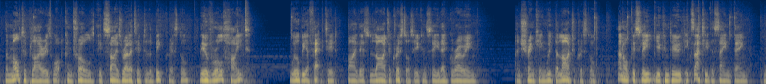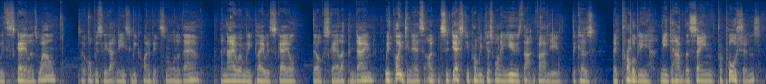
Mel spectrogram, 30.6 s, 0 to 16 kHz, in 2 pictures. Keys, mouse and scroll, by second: 0.6 click, 5.8 click, 12.0-12.5 scroll down 1, 12.5 click, 13.6 shift+d, 14.5 click, 14.9 scroll down 1, 15.1 click, 16.8 scroll up 1, 17.0 click, 23.9 scroll down 1, 24.0 shift+middle click, 24.6-26.1 scroll down 1, 26.1 click.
